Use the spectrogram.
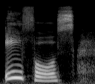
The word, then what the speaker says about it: e-4ORCE: system nissan says the e 4r c ii system pronounced ephors could offers quote powerful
